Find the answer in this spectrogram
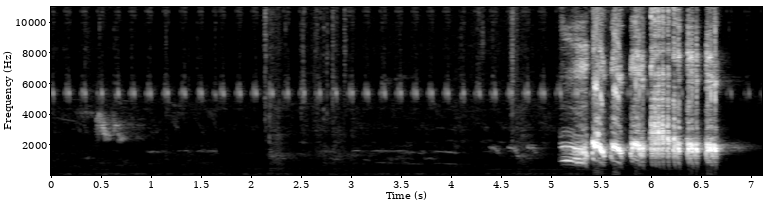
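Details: White-crested laughingthrush bursting into a dense, harsh cackling chatter for about one and a half seconds after a quiet stretch of faint, regular ticking notes.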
